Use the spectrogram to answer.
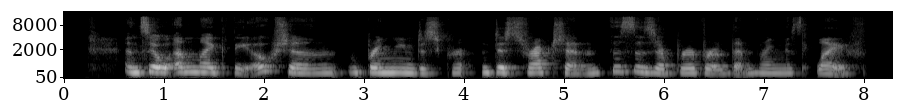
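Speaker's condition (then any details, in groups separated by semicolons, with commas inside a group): ALS; tongue fasciculations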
